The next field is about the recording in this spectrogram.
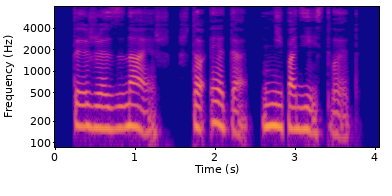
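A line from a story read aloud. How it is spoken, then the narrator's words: Weary chuckle. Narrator (Russian): устало усмехнулся Александр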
